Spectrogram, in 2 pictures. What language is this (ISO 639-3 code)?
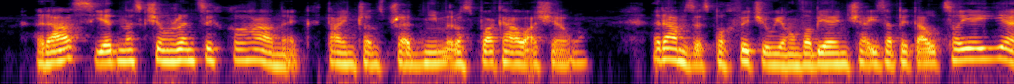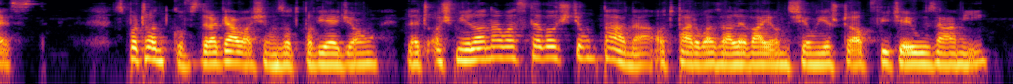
pol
